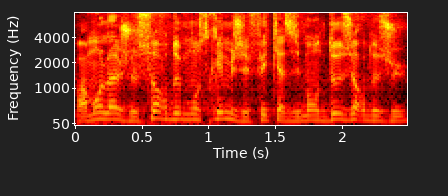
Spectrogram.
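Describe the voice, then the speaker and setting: A man talks fairly quickly while music plays behind him. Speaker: casino streamer. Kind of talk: live slot commentary. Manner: fast; animated.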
